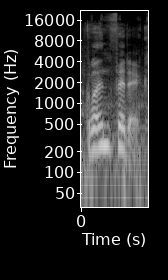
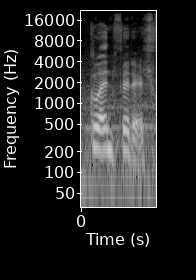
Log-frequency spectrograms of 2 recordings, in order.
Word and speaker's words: Glenfiddich: It's Glenfidic, not Glenfidish, which is I think what we've been saying.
